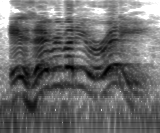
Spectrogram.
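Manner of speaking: high, loud, fast hype; hyping the crowd. Acted. Host hyping everyone before the start, high and fast. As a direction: pump the crowd up.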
